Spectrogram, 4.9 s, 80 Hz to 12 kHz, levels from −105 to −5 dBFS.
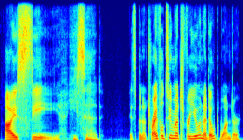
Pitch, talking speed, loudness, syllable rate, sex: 175 Hz, 195 wpm, -20 LUFS, 4.4 syllables/s, female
